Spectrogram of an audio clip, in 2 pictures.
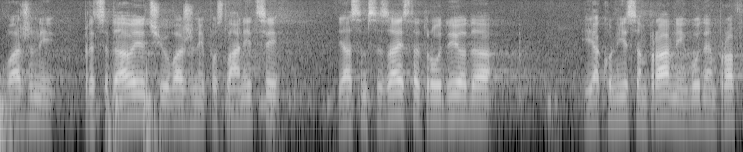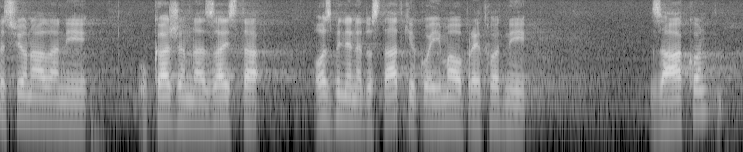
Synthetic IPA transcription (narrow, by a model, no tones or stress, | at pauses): uʋaːʒe̞ni | pɾet̪sʲje̞d̪aːʋajut͡ɕiuʋaːʒe̞nipo̞slˠanit̪si | jaːsamse̞zajist̪at̪ɾuːd̪io̞d̪a | iako̞niːsampɾaːʋnikbud̪e̞ːmpɾo̞fe̞sio̞naːlani | ṵkaːʒeːmnazaist̪a | o̞zbiʎne̞ne̞d̪o̞st̪aːt̪ke̞ko̞jeimao̞pɾe̞ːd̪xo̞d̪ni | zaːko̞n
